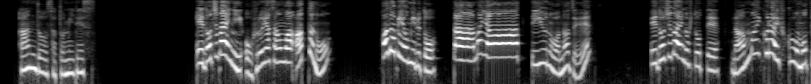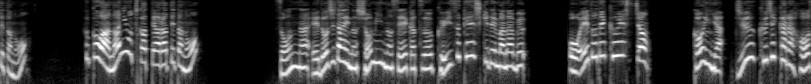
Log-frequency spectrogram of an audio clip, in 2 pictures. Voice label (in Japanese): ボイスB：クイズバラエティーの番宣風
